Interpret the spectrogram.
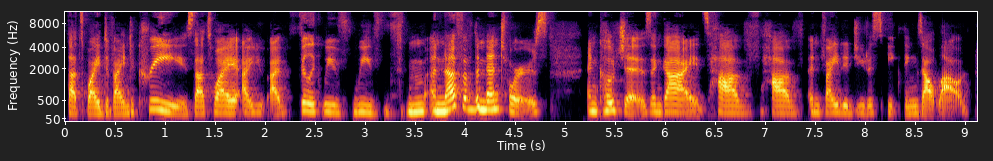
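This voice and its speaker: Chatty excitable woman leading a workshop. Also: on the low side, unhurried. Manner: chatty, excitable, rambling with restarts. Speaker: spiritual workshop leader. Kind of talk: informal spiritual teaching talk.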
